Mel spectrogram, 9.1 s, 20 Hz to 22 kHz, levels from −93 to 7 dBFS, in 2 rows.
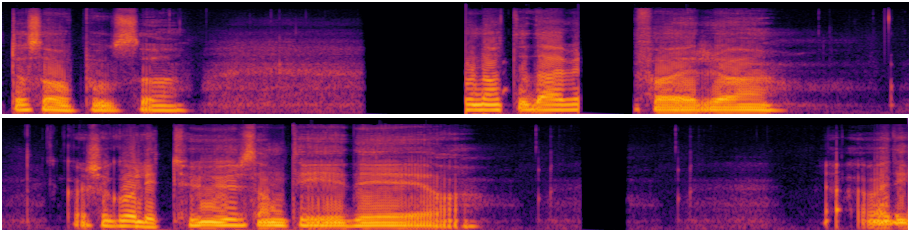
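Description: Hard clipping runs through the whole recording. The speech reaches the output about 12 dB hotter than the chain can pass, so the loudest moments, around one sample in twenty, have their peaks sheared flat. Those squared-off tops throw extra harmonics high into the spectrum, and every stressed syllable carries a harsh, buzzy fuzz rather than occasional crackle. The distortion is constant, not tied to any single moment.

A clipped start after a pause comes at 2.12 s to 2.32 s. After a 0.39 s gap, the output path appears to have gone idle and needed time to wake and lock again. The first 197 ms of the returning speech is swallowed, so the phrase begins abruptly out of silence with its opening sounds missing.

A stream reconnect hits at 2.88 s to 3.18 s. The connection drops, leaving 280 ms of silence, and a fresh decoder picks up mid-stream roughly 300 ms further on, so a stretch of speech is skipped. 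A second stream reconnect at 7.43 s to 8.12 s brings 229 ms of silence, but here playback resumes 469 ms earlier, consistent with the server resending a burst, so a short stretch of speech is heard twice.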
